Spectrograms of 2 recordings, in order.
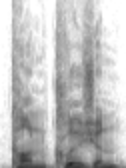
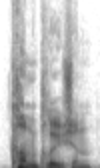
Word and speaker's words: conclusion: In words, one syllable is stressed. The wrong stress makes it hard to understand. So, conclusion, not conclusion.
